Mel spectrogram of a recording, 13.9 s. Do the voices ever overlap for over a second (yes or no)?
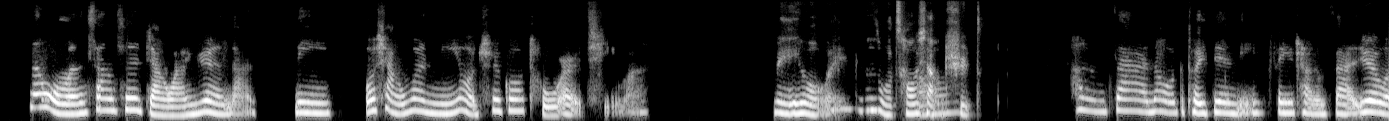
no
